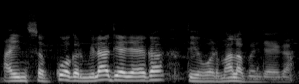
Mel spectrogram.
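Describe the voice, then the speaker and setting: A man's voice: on the high side, lively intonation, fairly quick, muffled recording. A man with a Bhojpuri accent teaching a class, who keeps asking questions back to his students. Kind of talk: classroom lesson.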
